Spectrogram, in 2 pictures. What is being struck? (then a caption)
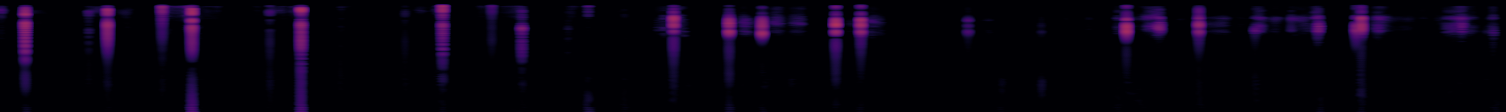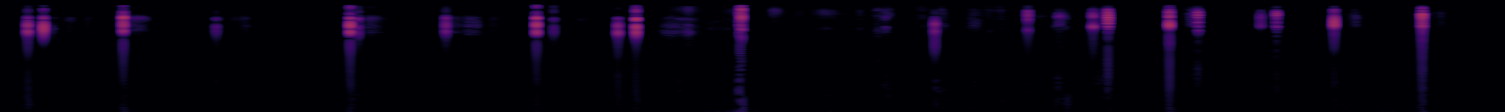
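Small plastic earphone inline remote. Long nails tap and scratch along a small white plastic inline remote with a hollow housing on an earphone cable. The result is a quiet, irregular run of sharp, bright, dry clicks with no ring, mixed with soft, hissy scraping between the taps.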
